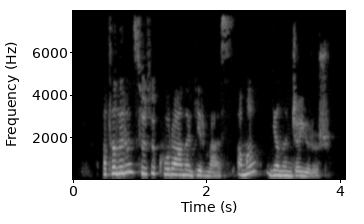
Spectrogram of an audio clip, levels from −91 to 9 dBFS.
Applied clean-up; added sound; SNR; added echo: none; none; none; none.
